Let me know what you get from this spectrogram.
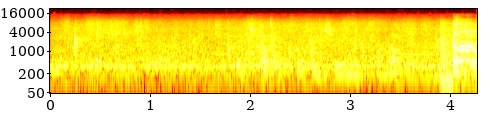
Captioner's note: indistinct conversation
